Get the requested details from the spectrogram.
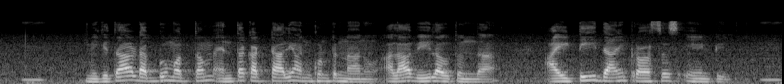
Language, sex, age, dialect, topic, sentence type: Telugu, male, 18-24, Utterandhra, banking, question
